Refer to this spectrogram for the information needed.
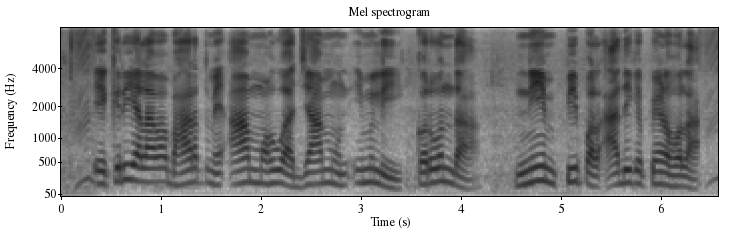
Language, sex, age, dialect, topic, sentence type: Bhojpuri, male, 25-30, Northern, agriculture, statement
